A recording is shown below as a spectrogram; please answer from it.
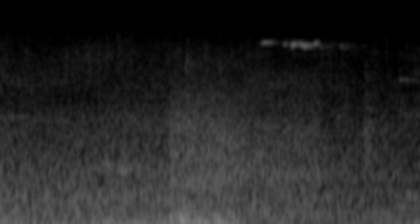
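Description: Street traffic: a steady low road hum, with a vehicle passing and swelling louder about two seconds in.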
